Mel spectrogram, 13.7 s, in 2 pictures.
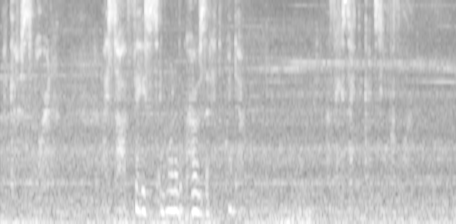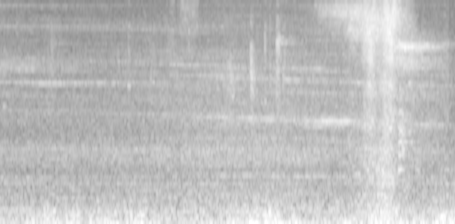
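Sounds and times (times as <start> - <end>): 
speeding train rushing past a station: 0.0 - 13.6
speech: 2.0 - 3.6
hissing high squeal: 3.0 - 13.6.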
